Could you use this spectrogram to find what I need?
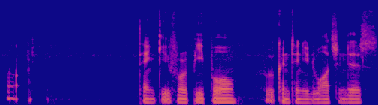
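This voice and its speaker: The delivery is monotone and flat, at a fairly slow pace. The sound is dry and close with no echo. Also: man, very deep, low pitch for a man. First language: Japanese. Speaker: software tutorial streamer. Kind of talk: live tutorial. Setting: live stream. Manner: halting, many fillers.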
